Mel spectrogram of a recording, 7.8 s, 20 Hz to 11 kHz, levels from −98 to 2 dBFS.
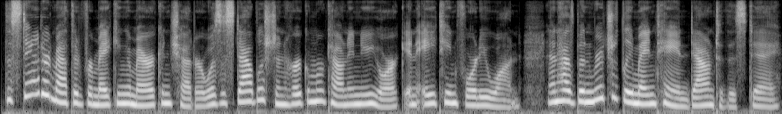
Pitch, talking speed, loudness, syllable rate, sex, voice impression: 235 Hz, 205 wpm, -16 LUFS, 6.2 syllables/s, female, feminine, slightly young, tensed, powerful, bright, slightly soft, clear, fluent, slightly cute, intellectual, calm, friendly, lively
